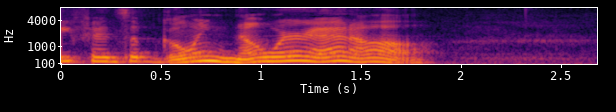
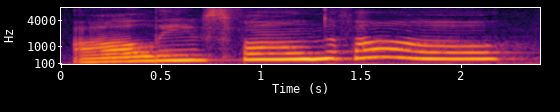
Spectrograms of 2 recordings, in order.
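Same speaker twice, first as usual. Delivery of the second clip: higher, louder and very slow mocking singsong; taunting; 10 semitones higher, 6 dB louder, slower than usual. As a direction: drag out the words to rub it in. Leaves taunting Leaf.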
